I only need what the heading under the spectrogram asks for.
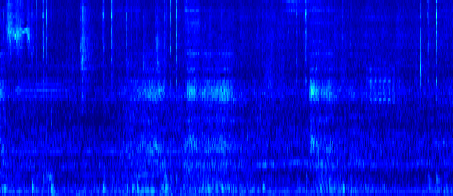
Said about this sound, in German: Schafe, Schafe. Ich hab ein Schaf und das schleudere ich jetzt gegen den Baum.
